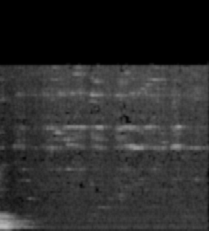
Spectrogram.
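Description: A man's drawn-out "So" trailing off at the very start, then a pause with only faint room hum.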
